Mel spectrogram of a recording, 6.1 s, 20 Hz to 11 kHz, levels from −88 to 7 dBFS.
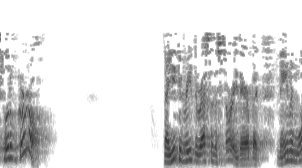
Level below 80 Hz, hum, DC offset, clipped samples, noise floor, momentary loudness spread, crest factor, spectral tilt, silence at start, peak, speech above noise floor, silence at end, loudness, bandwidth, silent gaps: -68 dBFS; none; under 0.1%; under 0.1%; under -90 dBFS; 6 LU; 16 dB; -9 dB/octave; 0 s; -4 dBFS; over 71 dB; 0 s; -19 LUFS; 6 kHz; 1.25-1.64 s, 2.03-2.15 s, 2.53-2.57 s, 2.72-2.82 s, 2.94-2.98 s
